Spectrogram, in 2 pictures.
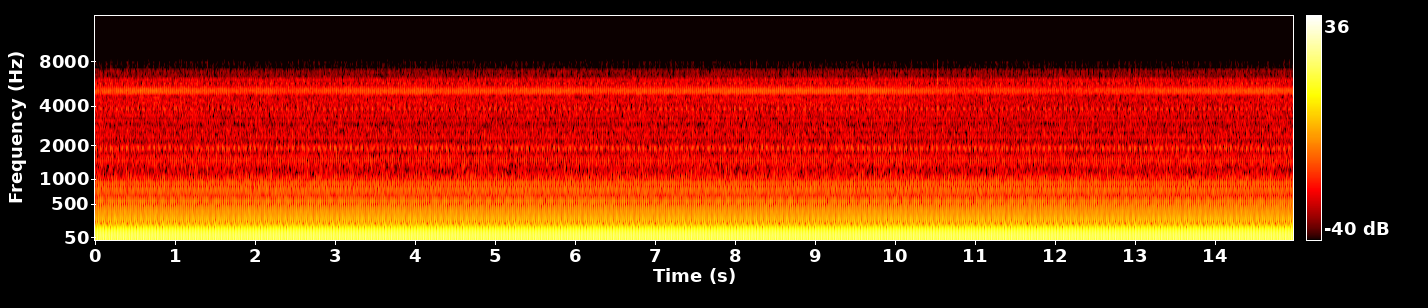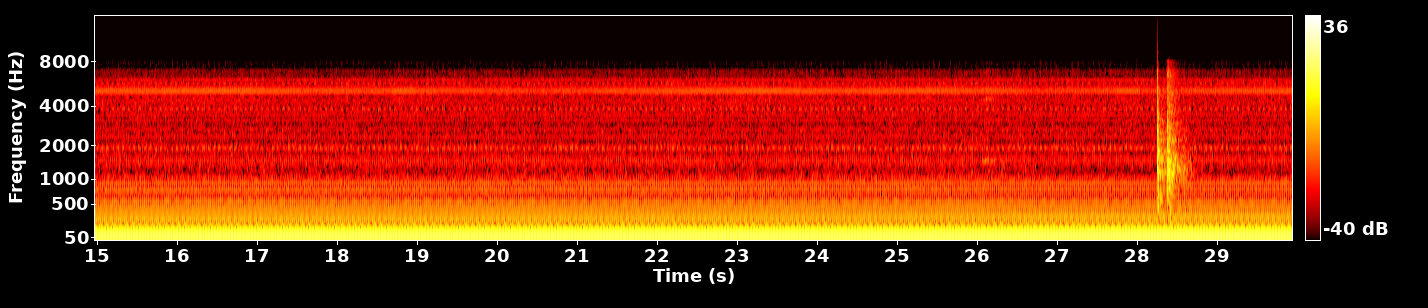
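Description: Loud, steady electrical hum with many overtones, unchanging throughout, with one brief click about 28 seconds in.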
